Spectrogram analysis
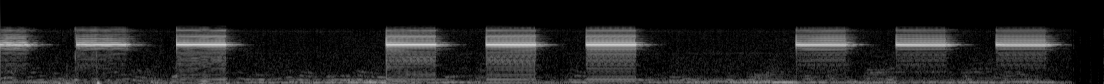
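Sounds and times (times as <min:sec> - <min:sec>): fire alarm horn blasts: 0:03.9 - 0:06.6, 0:08.0 - 0:10.7.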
